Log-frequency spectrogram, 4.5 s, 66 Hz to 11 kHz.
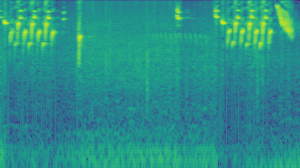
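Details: European goldfinch singing in a 2016 online world song championship recording: twittering high phrases open and close the passage, with a lone sharp note in the middle and a steady low hum underneath.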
